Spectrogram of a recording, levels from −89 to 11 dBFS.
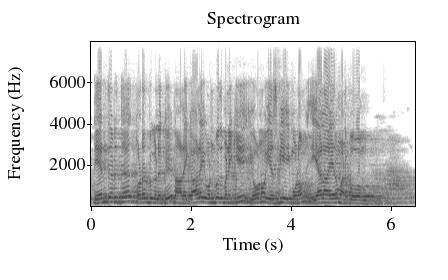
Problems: background conversations at intervals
